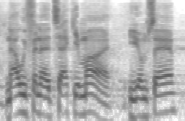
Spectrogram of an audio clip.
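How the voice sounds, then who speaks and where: A man hosting a street dating game, slangy and brisk, saying "bet" a lot. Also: medium pitch, fairly even intonation. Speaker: street dating show host. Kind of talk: casual street interview. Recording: noisy clip with onlookers.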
